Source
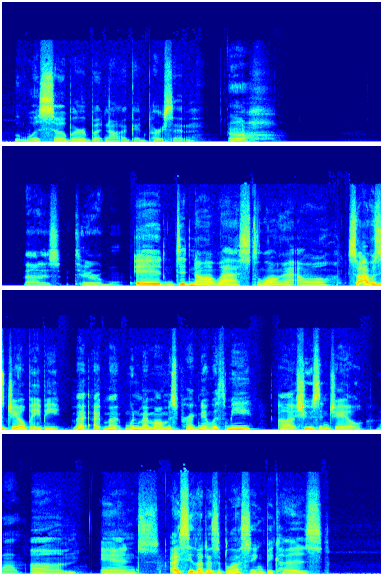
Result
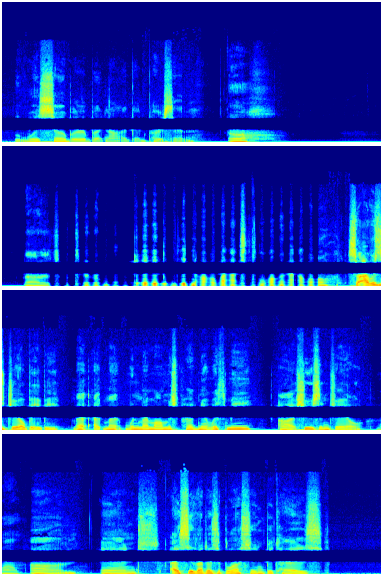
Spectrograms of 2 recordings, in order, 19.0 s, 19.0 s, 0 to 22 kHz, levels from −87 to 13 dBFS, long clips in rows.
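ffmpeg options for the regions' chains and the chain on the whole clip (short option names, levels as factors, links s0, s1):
-filter_complex "[0:a]asettb=1/sr,asplit=3[s0][s1][s2];[s0]atrim=end=0.844[s3];[s1]atrim=start=0.84:end=1.75,asetpts=PTS-STARTPTS,afade=t=in:d=0.004:c=qsin,afade=t=out:st=0.906:d=0.004:c=qsin,highpass=270,highshelf=f=9500:g=-8.5[s4];[s2]atrim=start=1.746[s5];[s3][s4]acrossfade=d=0.004:c1=hsin:c2=qsin[s6];[s6][s5]acrossfade=d=0.004:c1=qsin:c2=hsin,asettb=1/sr,asplit=3[s7][s8][s9];[s7]atrim=end=5.304[s10];[s8]atrim=start=5.3:end=8.69,asetpts=PTS-STARTPTS,afade=t=in:d=0.004:c=qsin,afade=t=out:st=3.386:d=0.004:c=qsin,bandreject=f=60:t=h:w=6,bandreject=f=120:t=h:w=6,bandreject=f=180:t=h:w=6,bandreject=f=240:t=h:w=6,bandreject=f=300:t=h:w=6,bandreject=f=360:t=h:w=6,bandreject=f=420:t=h:w=6,bandreject=f=480:t=h:w=6,bandreject=f=540:t=h:w=6,aeval=exprs='val(0)*pow(10,-40*(0.5-0.5*cos(2*PI*8.2*n/s))/20)':c=same[s11];[s9]atrim=start=8.686[s12];[s10][s11]acrossfade=d=0.004:c1=hsin:c2=qsin[s13];[s13][s12]acrossfade=d=0.004:c1=qsin:c2=hsin,afftfilt=real='re*(1-between(b*sr/4096,1900,3900))':imag='im*(1-between(b*sr/4096,1900,3900))':win_size=4096:overlap=0.75,highshelf=f=9400:g=-7.5,volume=1.5"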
